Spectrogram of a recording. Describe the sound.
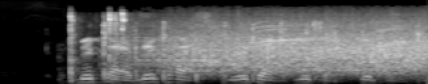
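Sudden burst of clapping applause that starts after a brief pause and keeps going steadily, a dense close-up wash of many hands, with voices calling out and talking over it.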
